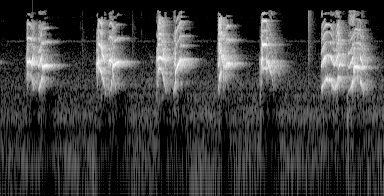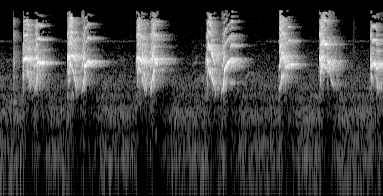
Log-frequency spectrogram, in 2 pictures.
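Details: Two female lovebirds aged four months, resting for a siesta indoors, recorded by an old camera left running alone; steady series of sharp, harsh squawking chirps repeated roughly every second, evenly spaced throughout.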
